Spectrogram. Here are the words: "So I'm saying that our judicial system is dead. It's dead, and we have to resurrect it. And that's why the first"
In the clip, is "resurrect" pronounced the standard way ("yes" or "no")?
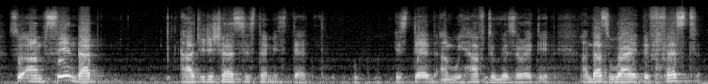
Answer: yes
